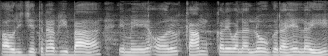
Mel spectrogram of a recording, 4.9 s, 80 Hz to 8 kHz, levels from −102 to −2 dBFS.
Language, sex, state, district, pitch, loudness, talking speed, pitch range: Bhojpuri, male, Bihar, Muzaffarpur, 160 Hz, -16 LUFS, 135 wpm, 155-165 Hz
